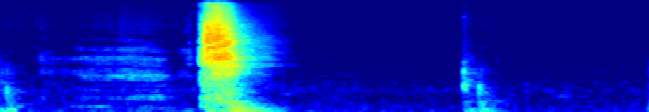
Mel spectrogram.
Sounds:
Sneeze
